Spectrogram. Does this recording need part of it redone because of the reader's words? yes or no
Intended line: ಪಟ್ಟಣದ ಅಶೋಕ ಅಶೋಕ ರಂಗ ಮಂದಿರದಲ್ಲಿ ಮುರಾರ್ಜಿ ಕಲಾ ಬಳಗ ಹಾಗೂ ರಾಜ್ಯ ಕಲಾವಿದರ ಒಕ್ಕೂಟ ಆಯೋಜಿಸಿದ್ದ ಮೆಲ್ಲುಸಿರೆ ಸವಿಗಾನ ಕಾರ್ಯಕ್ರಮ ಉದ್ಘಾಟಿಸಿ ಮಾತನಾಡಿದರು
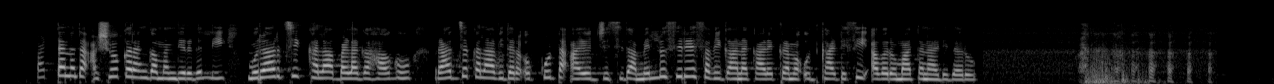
yes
